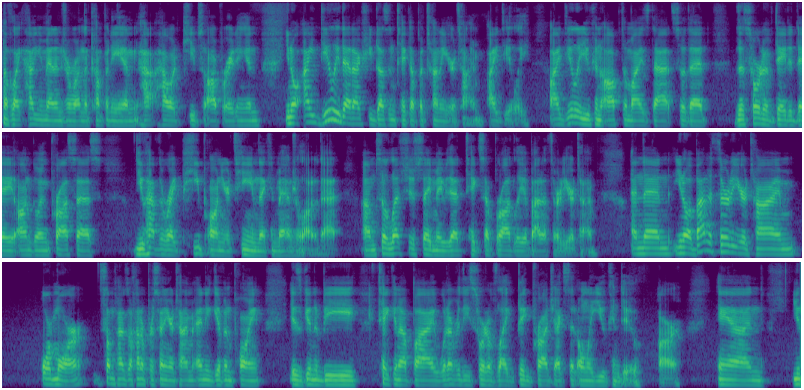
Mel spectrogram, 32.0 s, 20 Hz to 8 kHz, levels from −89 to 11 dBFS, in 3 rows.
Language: English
